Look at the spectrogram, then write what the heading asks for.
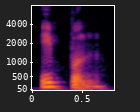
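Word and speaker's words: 一分: sería tenemos I pun la tsu chiquitita representa vocalmente un espacio antes del siguiente carácter del siguiente gir gana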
